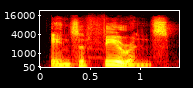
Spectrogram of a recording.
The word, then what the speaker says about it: interference: Interference, interference. So, the main stress goes on fear, the syllable fear. And the secondary stress goes on the syllable in, interference, interference.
